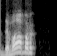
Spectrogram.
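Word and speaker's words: de Vabres: А, значит, э, я уже упомянул Фрэнсиса Бидла как судья, судьи от э, США и Анри Донадье де Вабр, иногда в советской литературе его называют де Фабром, хотя правильно произносится де Вабр, а, был судьей от э, Франции.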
